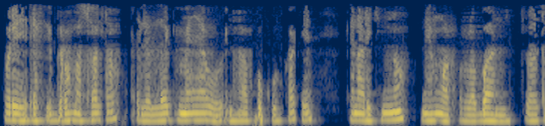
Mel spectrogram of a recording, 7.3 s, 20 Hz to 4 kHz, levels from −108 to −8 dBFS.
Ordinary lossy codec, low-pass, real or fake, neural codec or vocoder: AAC, 16 kbps; 3.6 kHz; real; none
